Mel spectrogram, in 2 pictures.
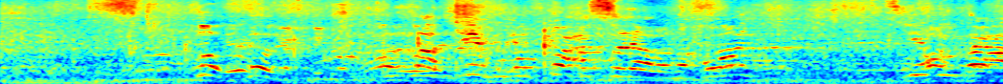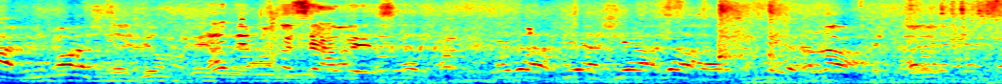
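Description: Men talk loudly and with animation nearby.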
